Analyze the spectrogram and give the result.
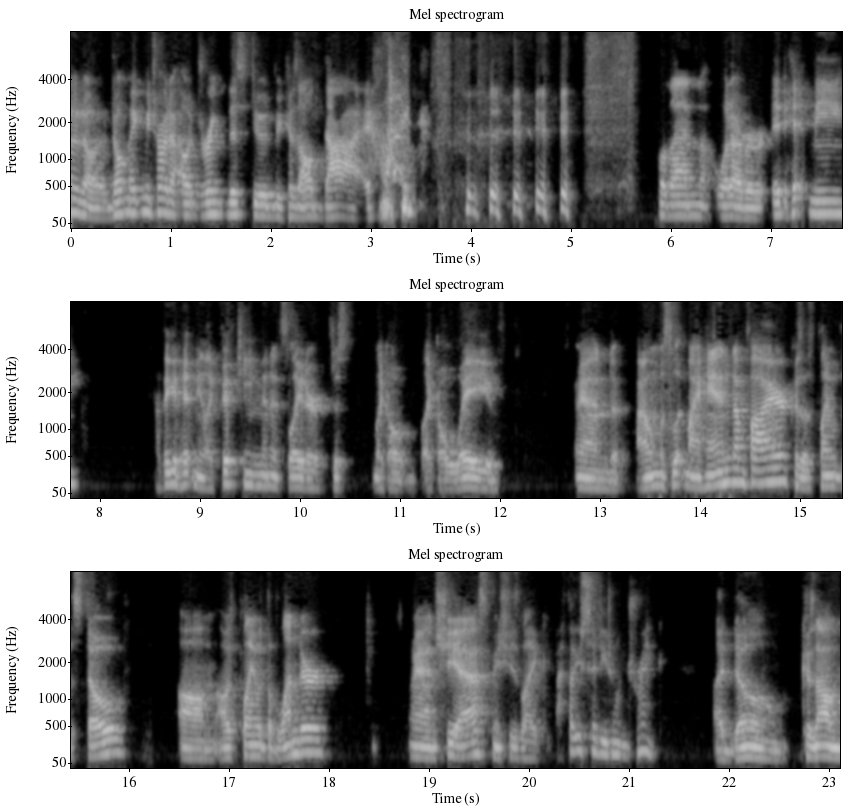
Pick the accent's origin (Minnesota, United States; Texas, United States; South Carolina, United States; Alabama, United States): Alabama, United States; Mobile; moved away; also born or lived in Wisconsin; I'm originally from Alabama.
